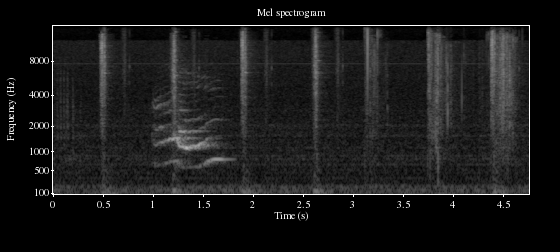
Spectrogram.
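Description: In the video game Robocop: Rogue City, a cat lets out a single wavering meow over a steady low ambient hum, with several faint clicks and ticks scattered around it.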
